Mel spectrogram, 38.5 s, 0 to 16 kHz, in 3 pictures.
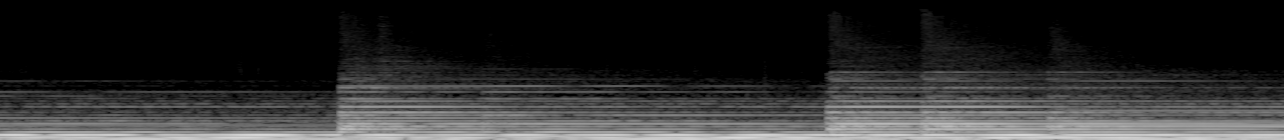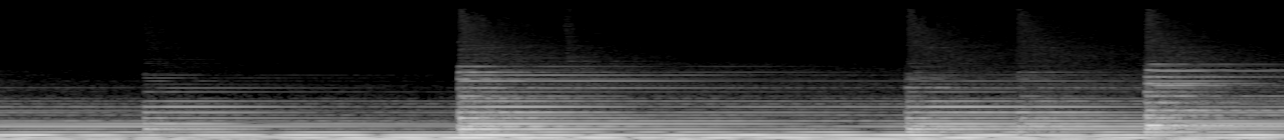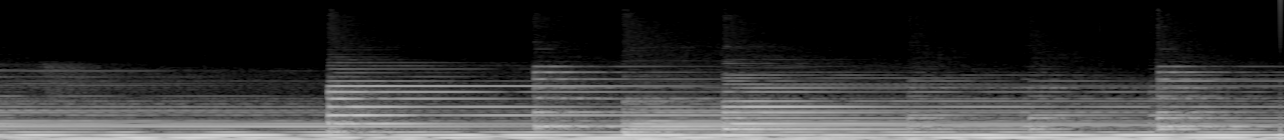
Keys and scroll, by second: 9.9 ], 37.6 ctrl+t.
